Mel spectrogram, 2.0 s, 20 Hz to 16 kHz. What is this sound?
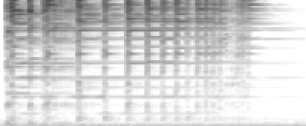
Sound effects > Objects / House appliances
Metal Tink Oneshots Knife Utensil 6
Beam, Clang, ding, Foley, FX, Klang, Metal, metallic, Perc, SFX, ting, Trippy, Vibrate, Vibration, Wobble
